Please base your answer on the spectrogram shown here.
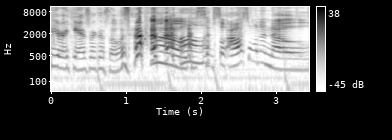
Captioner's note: laughs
